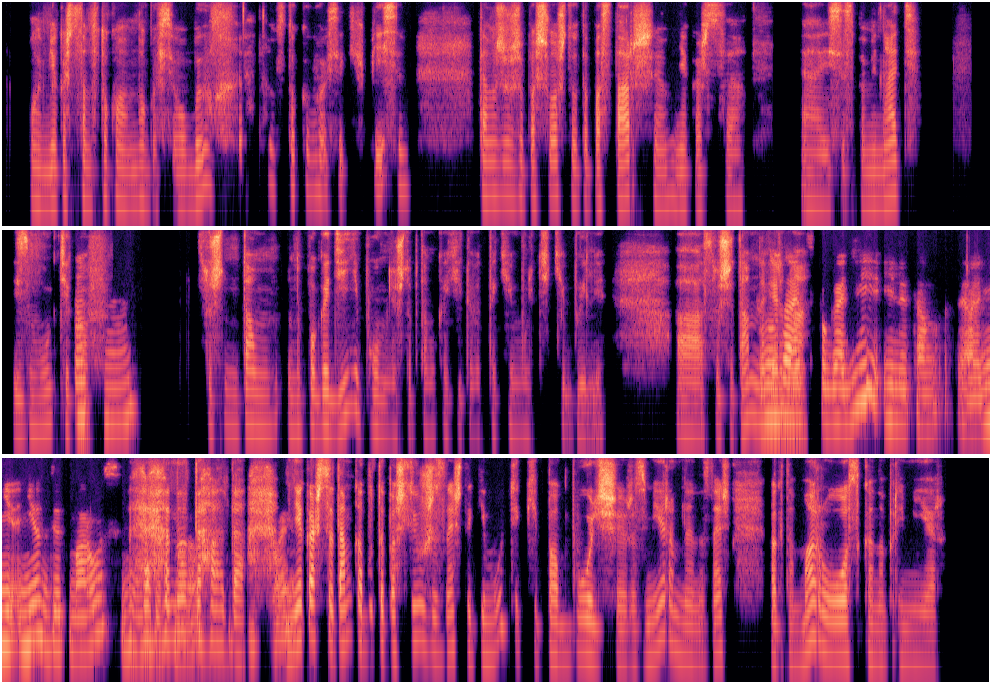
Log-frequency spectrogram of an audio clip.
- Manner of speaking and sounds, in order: laugh; other background noise; tapping; laugh; laughing while speaking: "Ну да"
- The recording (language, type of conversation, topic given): Russian, podcast, Какая мелодия возвращает тебя в детство?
